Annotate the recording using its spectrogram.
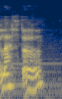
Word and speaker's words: Leicester: I think it's just like Leicester.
